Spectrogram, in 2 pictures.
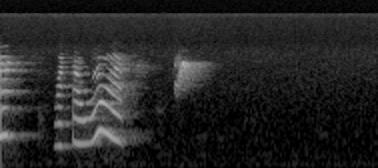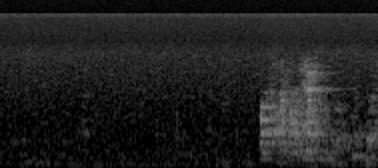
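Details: Pet parrot talking, said to say "mummy papa" and to be very happy today; opens with a quick series of strident, wavering voice-like calls over two seconds, then near silence, then a harsh broadband burst at the end.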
